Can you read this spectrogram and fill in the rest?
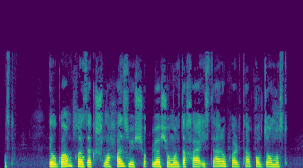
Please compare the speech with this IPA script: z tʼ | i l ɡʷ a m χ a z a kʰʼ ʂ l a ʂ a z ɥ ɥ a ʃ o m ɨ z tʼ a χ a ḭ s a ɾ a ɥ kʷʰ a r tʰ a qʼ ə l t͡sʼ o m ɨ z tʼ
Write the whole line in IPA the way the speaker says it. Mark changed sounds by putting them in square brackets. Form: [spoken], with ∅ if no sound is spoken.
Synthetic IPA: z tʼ | i l ɡʷ a m χ a z a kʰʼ ʂ l a [ħ] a z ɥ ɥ a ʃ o m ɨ z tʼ a χ a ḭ s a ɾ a [∅] kʷʰ a r tʰ a qʼ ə l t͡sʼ o m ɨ z tʼ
